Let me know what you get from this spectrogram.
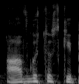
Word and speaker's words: августовский: Конечно, мы говорим «август», и «августовский» производным прилагательным ударение сохраняется на том же первом слоге, что и у существительного.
